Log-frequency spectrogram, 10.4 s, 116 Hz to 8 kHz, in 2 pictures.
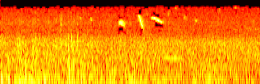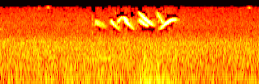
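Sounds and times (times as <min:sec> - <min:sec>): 
Green-winged saltator song of loud clear sliding whistles: 0:07.1 - 0:08.8.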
